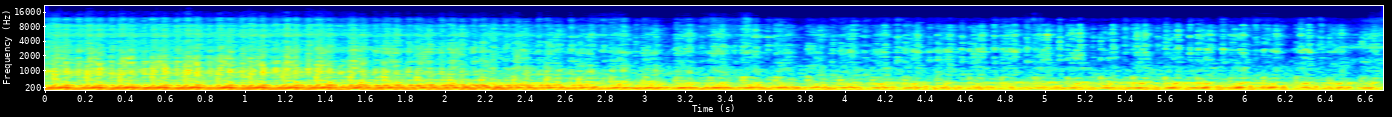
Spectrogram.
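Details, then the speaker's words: 1973 International 1210 2WD 3/4-ton, 345 V8 automatic with two-barrel carb, cold start after almost two years sitting: loose raspy puffing at roughly three beats a second over the idle; exhaust leak, exhaust coming out one side. "exhaust ain't real [Music] good still comes out this side kind of"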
